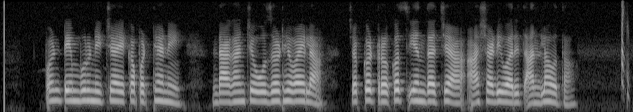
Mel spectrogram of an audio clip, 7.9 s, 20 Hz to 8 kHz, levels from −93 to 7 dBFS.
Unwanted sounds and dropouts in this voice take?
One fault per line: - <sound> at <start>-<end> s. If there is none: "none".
- chirp at 7.8-7.9 s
